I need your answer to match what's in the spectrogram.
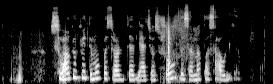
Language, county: Lithuanian, Utena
